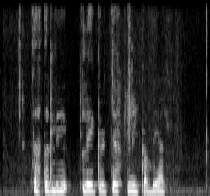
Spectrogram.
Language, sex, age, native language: Icelandic, male, 10, Icelandic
